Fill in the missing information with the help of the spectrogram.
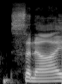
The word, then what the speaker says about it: Sinai: That might be my more Hebraic roots making me mispronounce something, but I believe it's Sinai. Anyway, Sinai, is that it? – Yeah.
